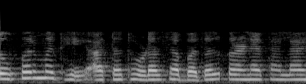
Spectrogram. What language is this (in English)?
Marathi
